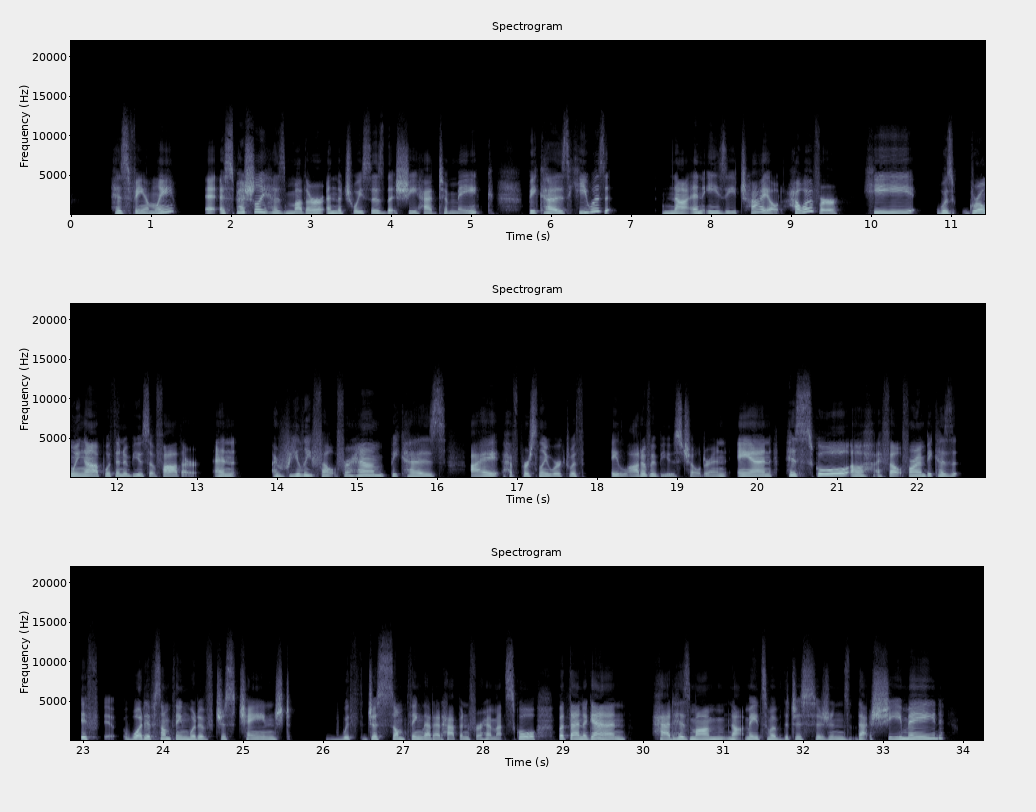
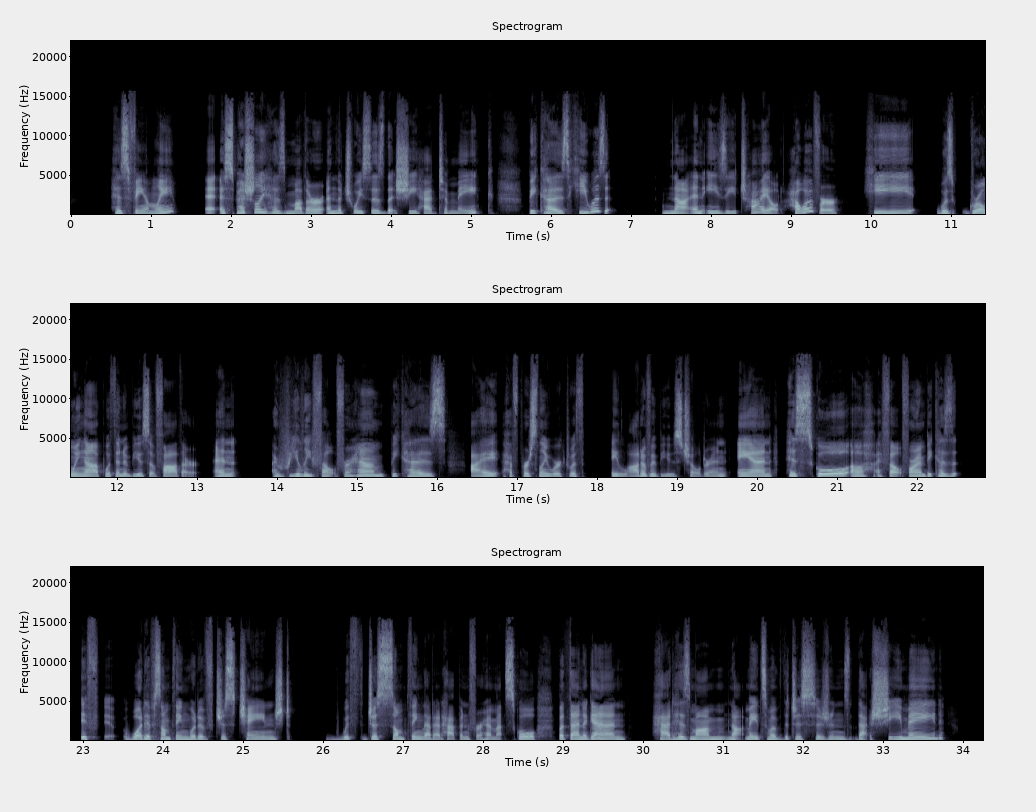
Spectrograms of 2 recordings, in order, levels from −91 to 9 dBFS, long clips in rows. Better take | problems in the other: second | muffled; slightly; fading above 3 kHz

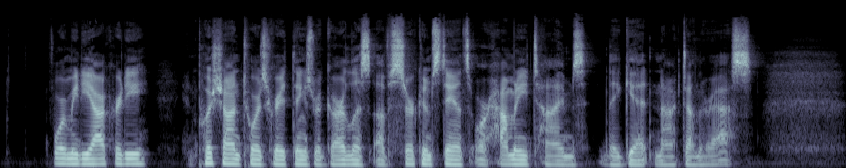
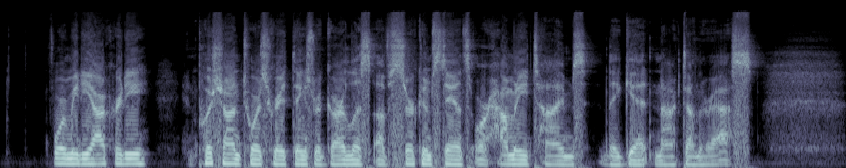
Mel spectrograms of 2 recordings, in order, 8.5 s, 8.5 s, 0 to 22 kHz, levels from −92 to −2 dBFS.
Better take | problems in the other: first | distortion; heavy; 6 dB below the speech

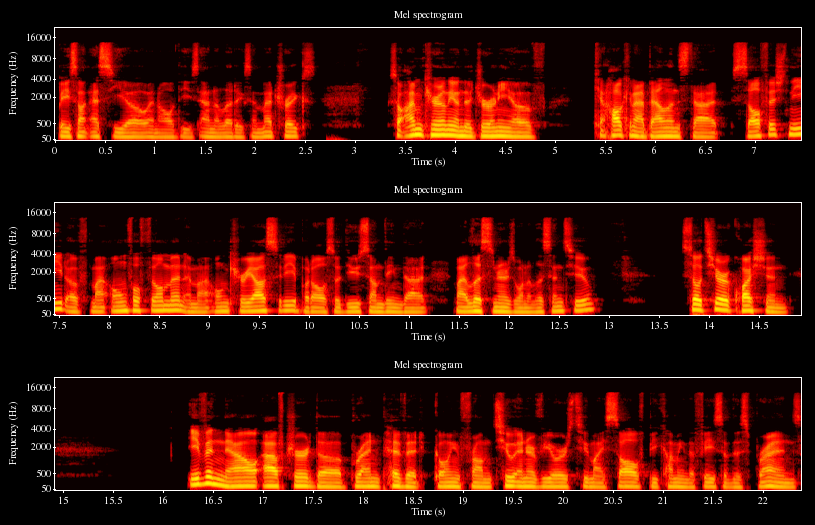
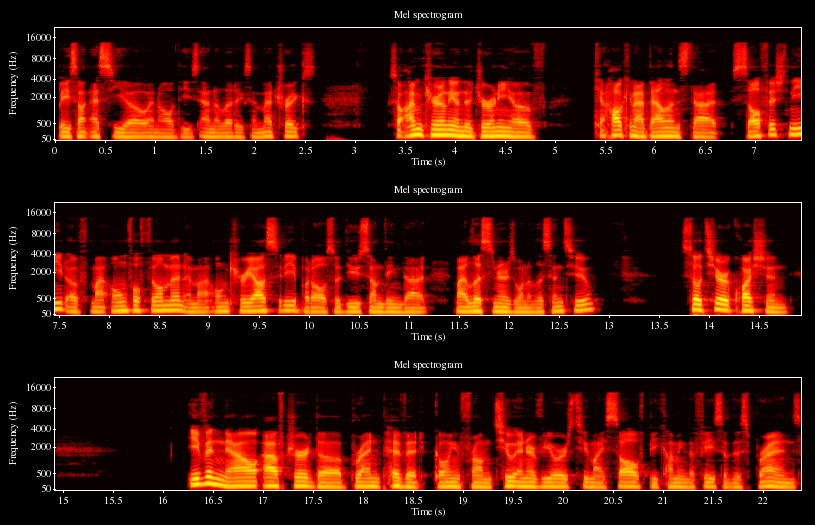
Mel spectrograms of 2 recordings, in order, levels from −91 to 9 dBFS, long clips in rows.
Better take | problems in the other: neither | none

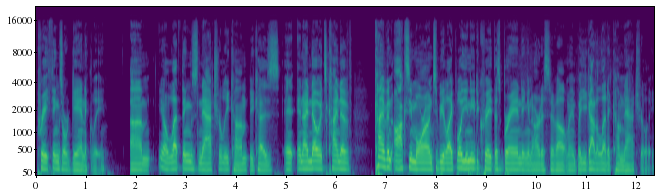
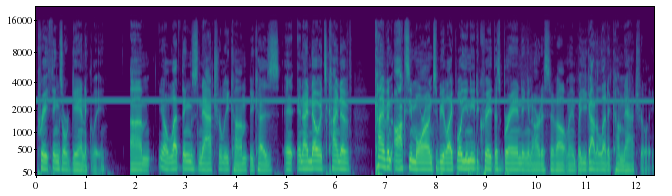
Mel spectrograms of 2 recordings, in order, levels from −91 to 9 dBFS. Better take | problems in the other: first | high-pitched whine; noticeable; throughout; 2.5 kHz, 20 dB below the speech

